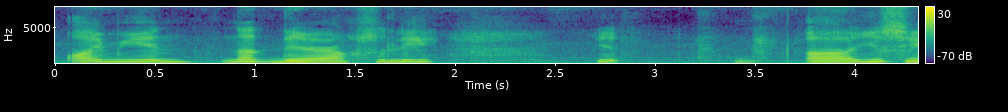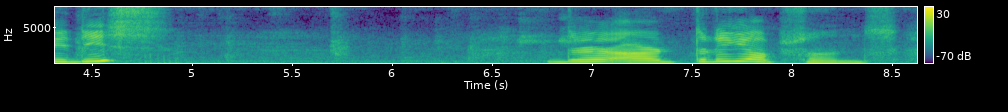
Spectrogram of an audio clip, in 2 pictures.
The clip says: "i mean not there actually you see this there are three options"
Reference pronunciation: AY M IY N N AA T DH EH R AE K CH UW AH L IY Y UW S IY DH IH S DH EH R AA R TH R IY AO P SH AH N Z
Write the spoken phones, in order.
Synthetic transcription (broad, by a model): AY M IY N N AA T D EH R AE K CH UW AH L IY Y UW S IY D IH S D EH R AA R T R IY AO P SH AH N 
